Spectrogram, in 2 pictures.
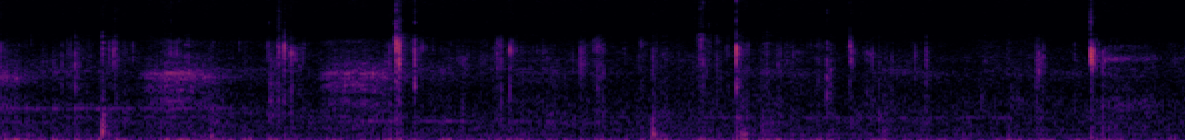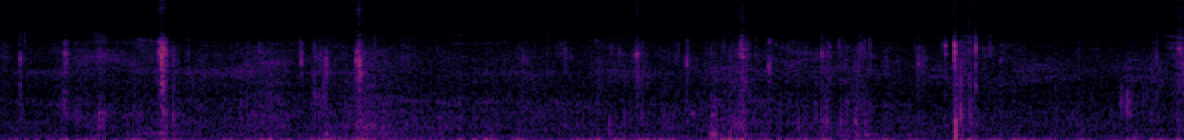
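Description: Soft close-up chewing and lip smacks of a person eating rice with her hand, with scattered light clicks and no steady rhythm.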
